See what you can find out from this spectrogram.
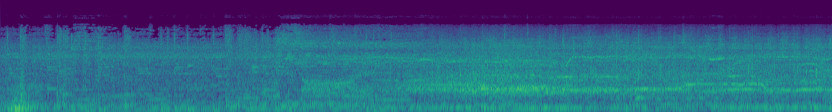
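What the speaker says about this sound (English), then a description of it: "Wagner Fabiano into large cheers. This crowd behind him" A large crowd at a Brazilian jiu-jitsu fight event roars and cheers continuously, loud and dense throughout, with a brief swell of shouting partway through.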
